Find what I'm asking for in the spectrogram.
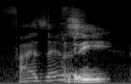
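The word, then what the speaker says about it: Fiziev: If not, Rafael, how you say it? Fazayev? – Fazayev.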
